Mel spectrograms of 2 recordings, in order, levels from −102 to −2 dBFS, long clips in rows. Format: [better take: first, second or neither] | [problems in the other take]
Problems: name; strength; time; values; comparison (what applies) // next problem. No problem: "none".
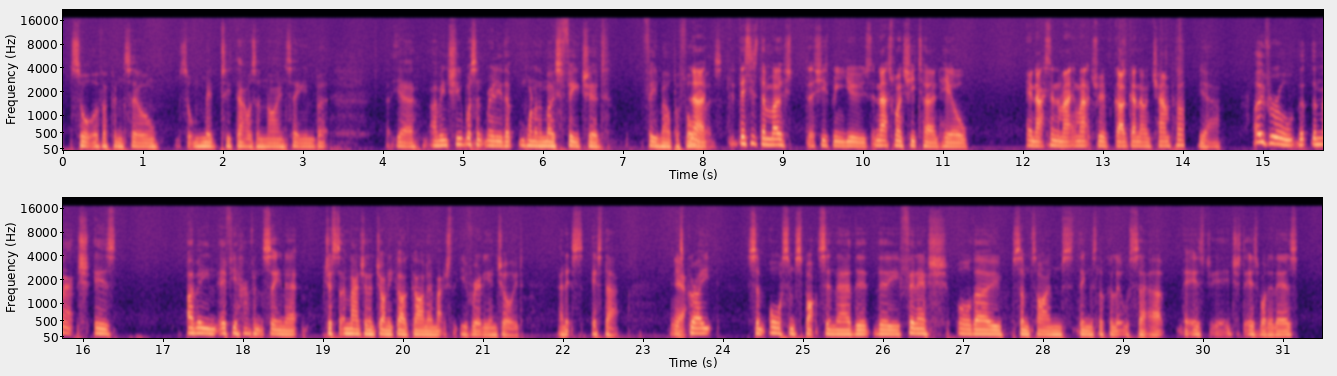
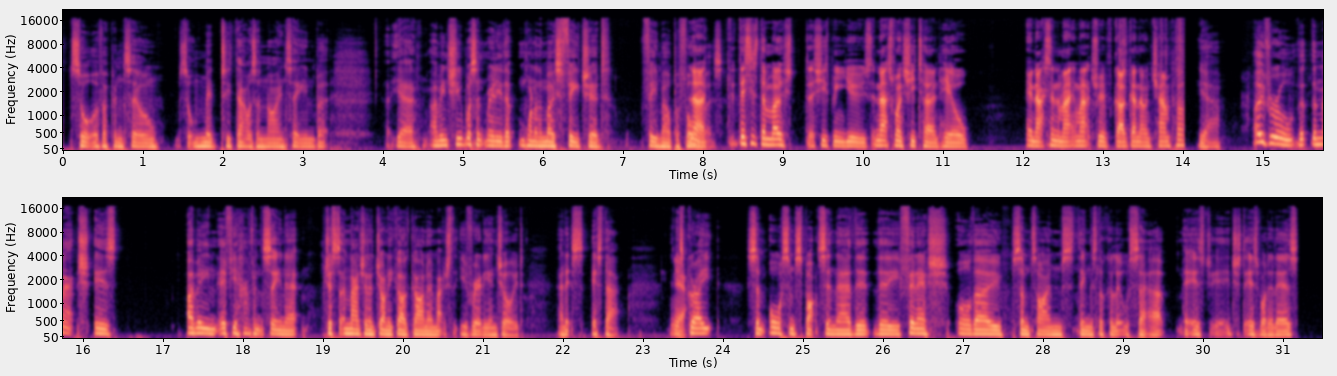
second | hiss; faint; throughout; 25 dB below the speech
